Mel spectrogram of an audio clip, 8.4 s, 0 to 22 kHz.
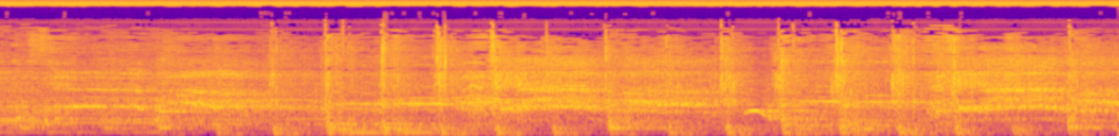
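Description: A large concert crowd of about 3,000 fans at the Arène du Sud in Païta, New Caledonia, cheers and shouts continuously, a loud dense roar of voices with scattered whoops and sharp claps or thumps breaking through.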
